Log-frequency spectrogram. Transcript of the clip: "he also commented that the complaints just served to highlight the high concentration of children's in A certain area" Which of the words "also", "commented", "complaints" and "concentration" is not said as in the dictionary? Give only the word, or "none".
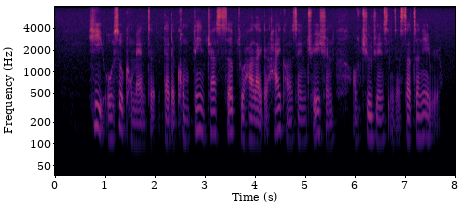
complaints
